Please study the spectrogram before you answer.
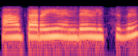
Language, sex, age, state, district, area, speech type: Malayalam, female, 18-30, Kerala, Malappuram, rural, conversation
